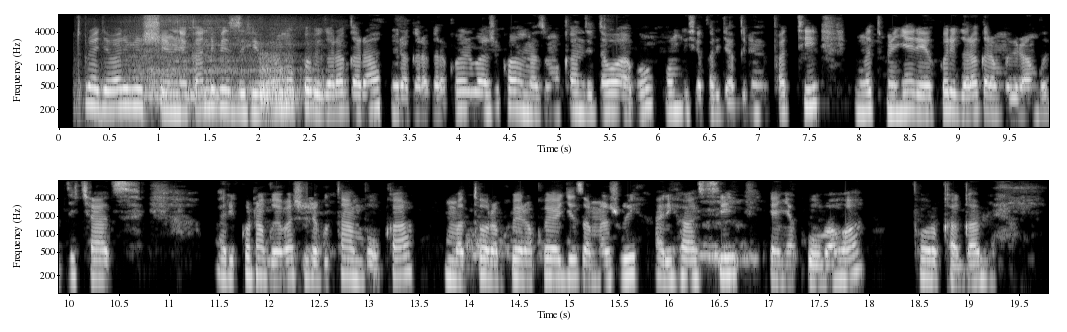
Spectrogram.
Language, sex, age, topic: Kinyarwanda, female, 18-24, government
